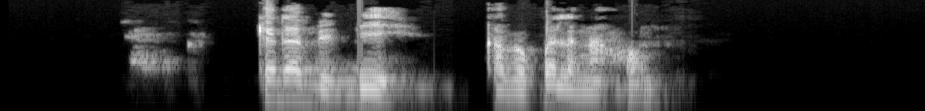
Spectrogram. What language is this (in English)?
Nawdm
